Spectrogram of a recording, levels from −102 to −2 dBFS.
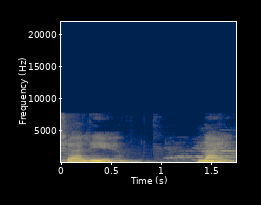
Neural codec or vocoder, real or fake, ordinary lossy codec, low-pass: none; real; none; none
